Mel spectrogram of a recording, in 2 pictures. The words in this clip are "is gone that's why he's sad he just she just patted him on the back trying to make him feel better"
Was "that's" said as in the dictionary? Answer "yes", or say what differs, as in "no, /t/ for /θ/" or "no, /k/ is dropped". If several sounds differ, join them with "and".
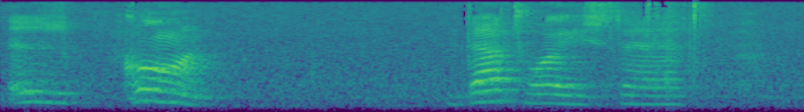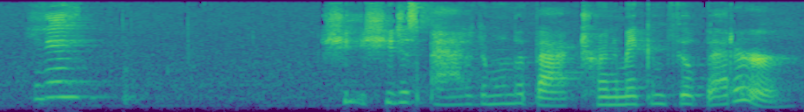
yes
